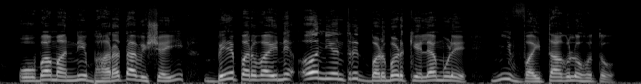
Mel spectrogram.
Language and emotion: Marathi, angry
